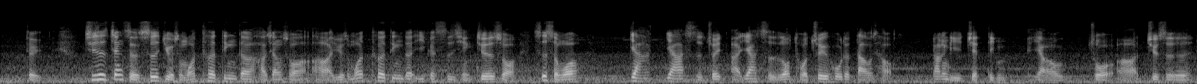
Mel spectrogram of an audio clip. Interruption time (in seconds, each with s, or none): none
